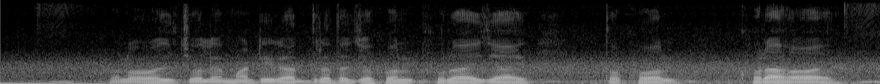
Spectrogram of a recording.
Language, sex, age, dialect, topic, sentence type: Bengali, male, 18-24, Jharkhandi, agriculture, statement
